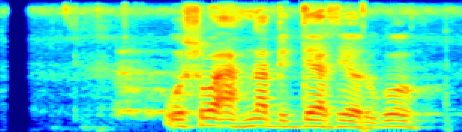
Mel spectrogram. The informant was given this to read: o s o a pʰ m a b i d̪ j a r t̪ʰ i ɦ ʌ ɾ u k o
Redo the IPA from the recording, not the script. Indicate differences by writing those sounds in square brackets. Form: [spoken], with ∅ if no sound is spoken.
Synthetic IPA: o s o a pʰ [n] a b i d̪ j a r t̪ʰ i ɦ ʌ ɾ u k o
